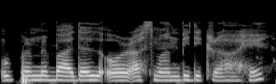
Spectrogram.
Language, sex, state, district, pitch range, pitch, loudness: Hindi, female, Arunachal Pradesh, Longding, 185-200 Hz, 195 Hz, -16 LUFS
